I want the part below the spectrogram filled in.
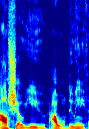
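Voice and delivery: ordinary talk, nothing marked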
